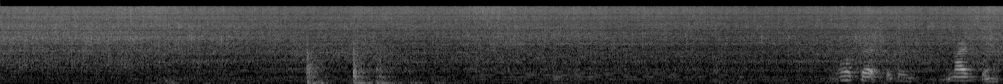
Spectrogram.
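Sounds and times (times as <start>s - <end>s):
meat patties sizzling in a skillet: 0.0s - 10.0s
spatula knocking on a pan: 3.0s - 4.1s.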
